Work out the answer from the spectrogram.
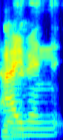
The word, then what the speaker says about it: Ivan: know yeah so i i usually go about in spanish and ivan here so yeah i think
